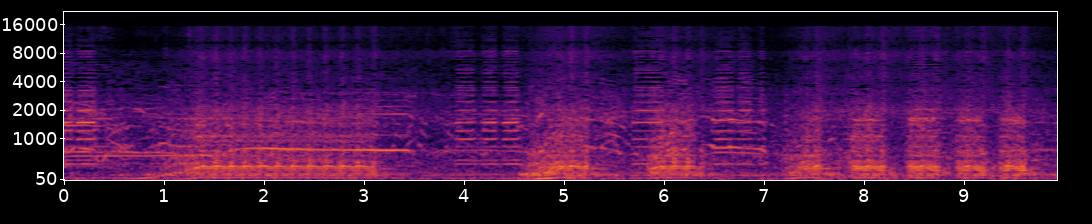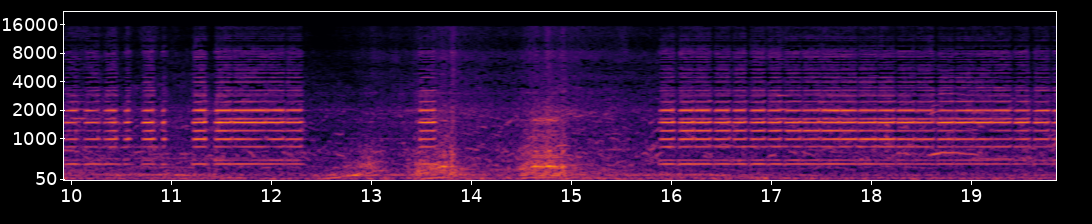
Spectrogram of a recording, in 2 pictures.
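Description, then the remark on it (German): A car engine revs hard again and again while standing still, pitch surging up and falling back, loud, with steady horn-like tones blaring through parts of it. “Was man jetzt hier nicht sieht, diejenigen, die im Auto gesessen haben, also der die ganze Zeit irgendwie hier Vollgas gibt im Stand, besonders gut für den Motor, haben dann auch auf die Fahrer, auf die Insassen eingeschlagen im Fahrzeug.”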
